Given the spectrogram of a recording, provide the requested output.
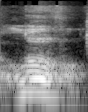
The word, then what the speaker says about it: Louisville: That's the way to pronounce it. Louisville. KJ. Louisville.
